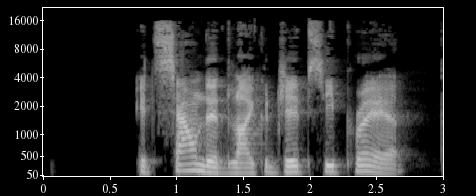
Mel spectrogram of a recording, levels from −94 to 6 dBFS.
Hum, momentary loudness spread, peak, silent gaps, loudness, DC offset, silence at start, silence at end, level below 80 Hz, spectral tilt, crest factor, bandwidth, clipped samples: none; 9 LU; 0 dBFS; none; -20 LUFS; under 0.1%; 0.7 s; 0.3 s; -60 dBFS; -3 dB/octave; 20 dB; 16.5 kHz; under 0.1%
